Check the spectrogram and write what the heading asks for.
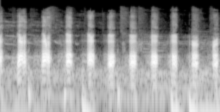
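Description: A cartoon villain's evil laugh: a fast, even run of 'ha' bursts, about six a second.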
